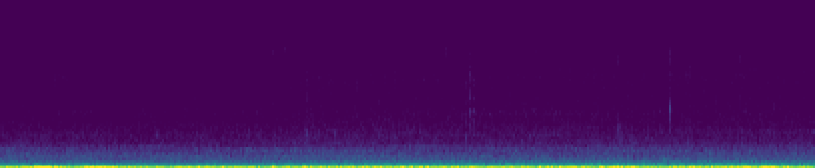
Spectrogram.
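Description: Steady low rumble of a moving car heard from inside the cabin: road and engine noise while driving.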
